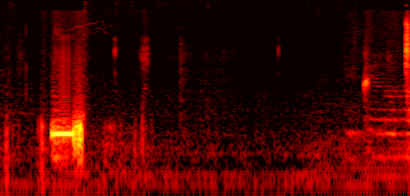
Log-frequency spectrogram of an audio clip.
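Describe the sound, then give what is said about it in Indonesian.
A phone call placed at about midnight connects with a single short, loud tone burst, followed by a few seconds of near silence before faint, muffled sounds come through the line at the end. “Oke, langsung aja kita coba telepon”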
